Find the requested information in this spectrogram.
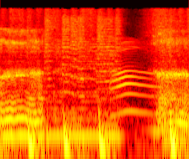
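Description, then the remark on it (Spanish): Loud snoring: rough, rumbling breaths repeat in a few uneven pulses over about two seconds, with a throaty, voiced rasp that rises and falls. “Oye, estuvimos hablando durante la mañana de los ronquidos. El único que se fue y que se quedó dormido fuiste tú.”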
